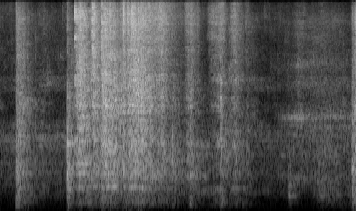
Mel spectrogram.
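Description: A metal baking tray scrapes onto an oven rack.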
